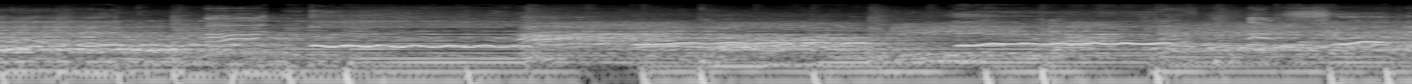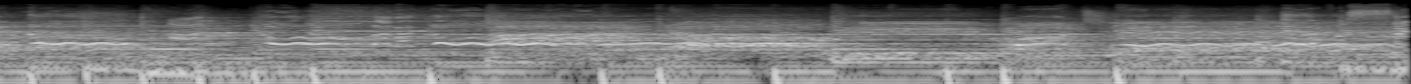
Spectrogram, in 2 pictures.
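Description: Live gospel music: a lead voice sings long held notes with wide vibrato over a choir and band.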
